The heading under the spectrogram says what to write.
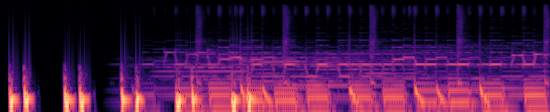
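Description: A deep, thudding heartbeat in paired lub-dub beats plays alone at first, then keeps pulsing steadily beneath music that swells in after a couple of seconds.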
